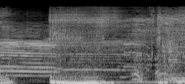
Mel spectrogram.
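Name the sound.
sheep bleating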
